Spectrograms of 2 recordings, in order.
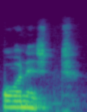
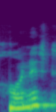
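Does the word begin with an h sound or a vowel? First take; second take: vowel; h sound. First: The word begins directly with a vowel. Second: The word begins with an h sound. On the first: The speaker calls it right. "क्या बोलते, ऑनेस्ट" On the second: The speaker calls it wrong. "यहाँ हम हॉनेस्ट नहीं पढ़ते"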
